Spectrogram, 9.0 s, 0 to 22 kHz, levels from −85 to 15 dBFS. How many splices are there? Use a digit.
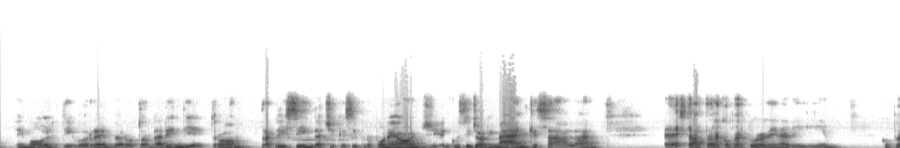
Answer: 2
